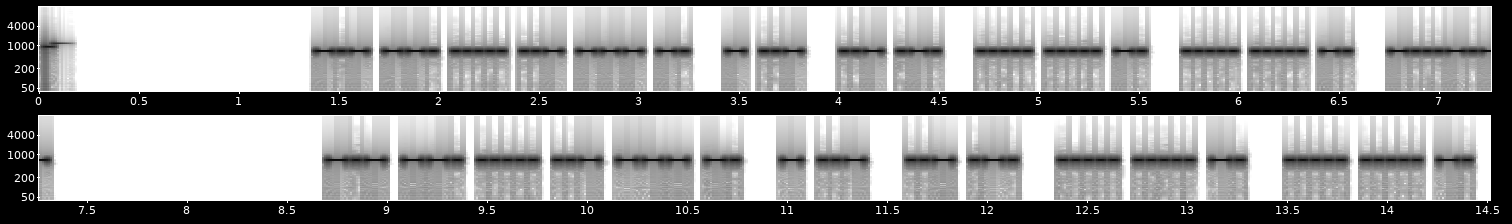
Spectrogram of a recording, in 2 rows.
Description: Morse code, heard as a keyed tone, about 37 wpm, 700 Hz. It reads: KG5UON TU UR 55N 55N <BK> KG5UON TU UR 55N 55N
